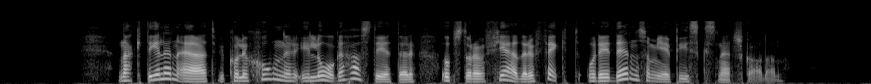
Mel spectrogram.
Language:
Swedish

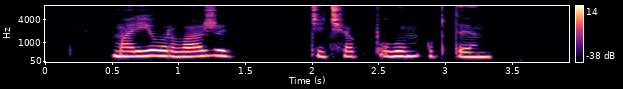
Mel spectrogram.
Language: Mari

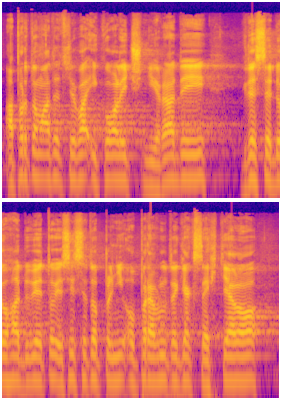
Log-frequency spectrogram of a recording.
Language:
Czech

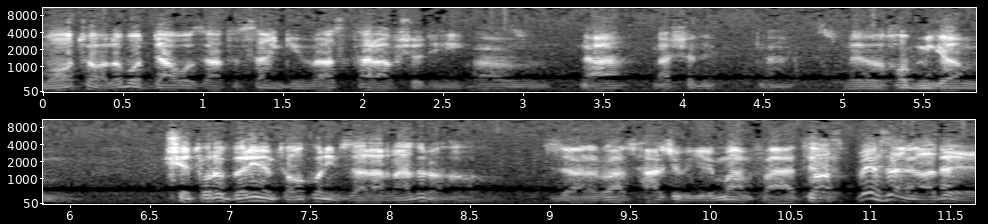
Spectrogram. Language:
Persian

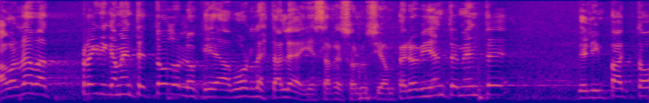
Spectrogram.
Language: Spanish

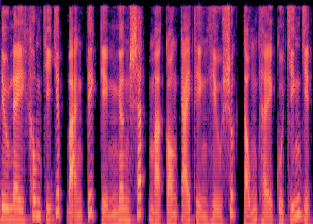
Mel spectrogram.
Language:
Vietnamese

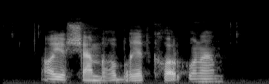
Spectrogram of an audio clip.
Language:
Persian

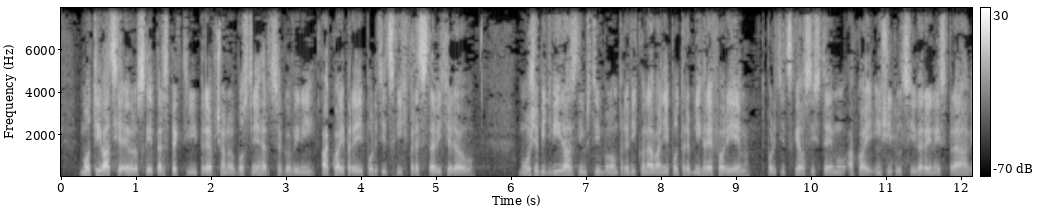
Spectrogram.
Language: Slovak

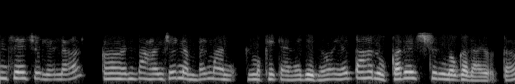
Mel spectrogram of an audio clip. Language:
Sindhi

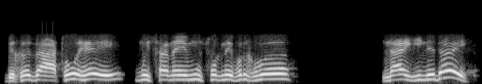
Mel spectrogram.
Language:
Bodo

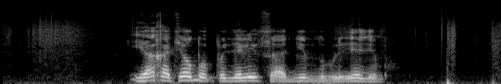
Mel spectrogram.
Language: Russian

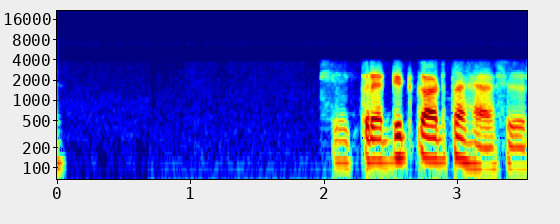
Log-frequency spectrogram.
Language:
Punjabi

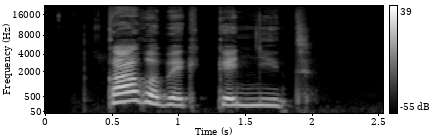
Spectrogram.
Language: Kalenjin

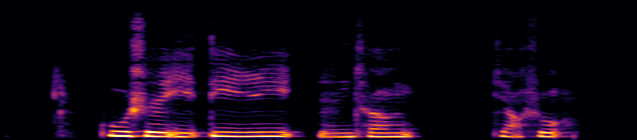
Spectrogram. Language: Chinese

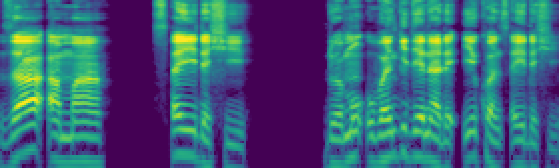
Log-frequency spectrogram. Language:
Hausa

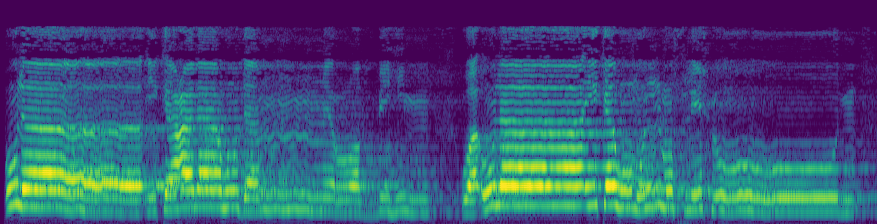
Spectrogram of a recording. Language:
Arabic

